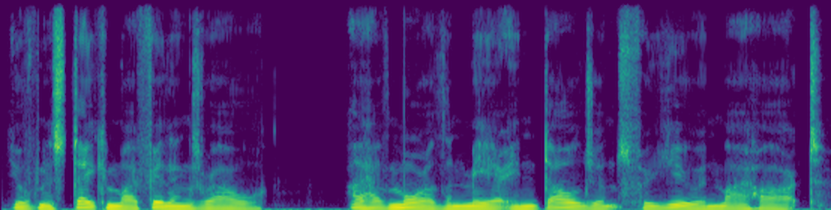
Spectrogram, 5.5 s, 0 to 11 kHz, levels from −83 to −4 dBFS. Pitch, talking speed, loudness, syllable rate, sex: 125 Hz, 185 wpm, -15 LUFS, 4.9 syllables/s, male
